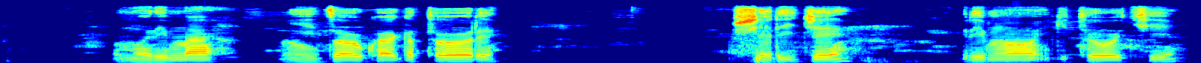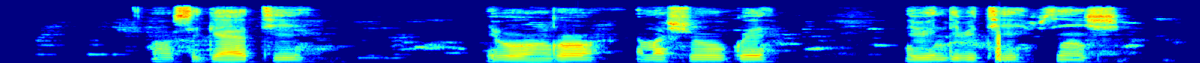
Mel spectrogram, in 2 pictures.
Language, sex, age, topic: Rundi, male, 18-24, agriculture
